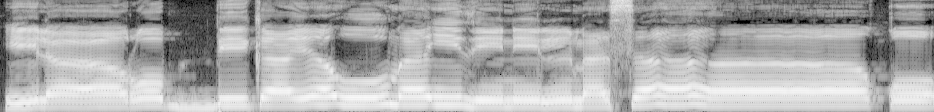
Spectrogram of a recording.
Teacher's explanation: سین سیٹی جیسی آواز اور قاف کو پر پڑھیں گے اور کلکلا کریں گے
